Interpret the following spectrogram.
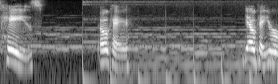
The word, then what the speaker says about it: Hayes: Uh the surname is pronounced with a long a sound like the word hey followed by the z sound at the end.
